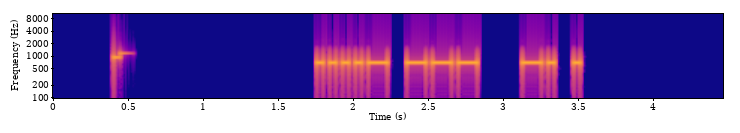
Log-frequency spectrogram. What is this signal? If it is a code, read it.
Morse code, heard as a keyed tone, about 28 wpm, 700 Hz. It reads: 4O NE
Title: Winter Field Day Exchanges Encore 28wpm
